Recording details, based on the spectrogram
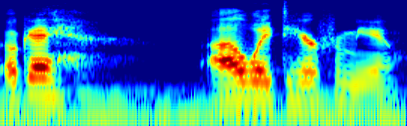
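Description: An actress plays a calm, supportive woman in an audio drama. Her voice is low and measured, with an understated delivery. There is faint ambience behind her. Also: muffled recording, a little hiss or hum, natural voice. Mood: quietly supportive.

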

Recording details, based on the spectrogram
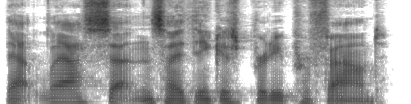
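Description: Gravelly male interviewer. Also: fairly low pitch, expressive. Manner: measured, reads passages aloud. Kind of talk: interview questions and book readings.

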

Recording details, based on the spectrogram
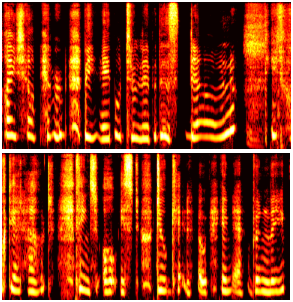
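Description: A woman reading aloud and voicing an eager, dramatic orphan girl, high and tearful. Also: normal speed, few pauses, dark tone, husky, no echo, clean studio sound.

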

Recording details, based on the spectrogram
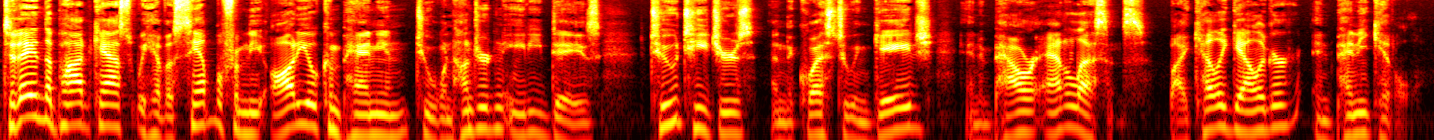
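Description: A man's voice: a little high, expressive, fairly quick, no room sound, studio quality. A man reading a scripted podcast introduction as its host.

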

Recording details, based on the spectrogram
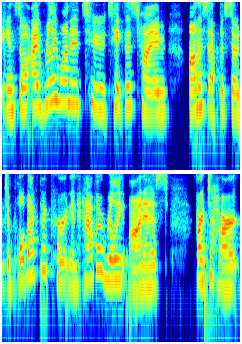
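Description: Woman, podcast host, bubbly and gushing, bright forceful tone, a bit high. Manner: bubbly, gushing, self-deprecating. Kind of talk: casual podcast chat.

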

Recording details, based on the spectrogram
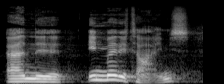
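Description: A man from Turkey with a Turkish accent, speaking halting, earnest non-native English as an interview guest giving testimony. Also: mid-range voice, big pitch swings, darkish tone.

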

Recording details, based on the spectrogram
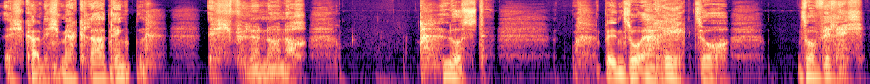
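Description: Man playing pleading submissive husband, deep-ish voice, unhurried halting speech, breathy, close dry sound, erotic audio drama. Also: lively intonation, no echo, exaggerated voice. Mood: aroused, pleading. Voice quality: husky, breathy. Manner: slow, hushed, halting with moans. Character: submissive married man, construction foreman, eager, aroused, pleading. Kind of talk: intimate first-person erotic audio drama narration.

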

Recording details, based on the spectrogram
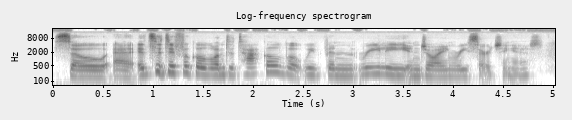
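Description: A woman hosts a podcast with an easygoing, friendly manner. Her low voice is smooth and clear, and the room is dry. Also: normal speed, dry recording. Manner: warm, apologetic. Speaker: podcast host. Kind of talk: casual chat.

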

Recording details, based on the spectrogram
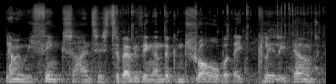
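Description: A man playing a friendly, thoughtful music-box restorer in an audio drama, explaining things in a conversational, unhurried way. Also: lowish voice, fairly bright tone, slight background noise, natural voice. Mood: thoughtful, enthusiastic. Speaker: actor playing an interviewee. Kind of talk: naturalistic audio drama dialogue.

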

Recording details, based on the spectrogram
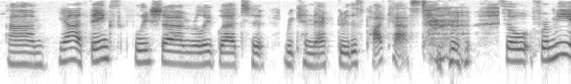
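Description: Woman guest, lowish, cheerful, dry muffled audio. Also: darkish tone, no room sound. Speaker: podcast guest. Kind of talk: casual interview talk.

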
